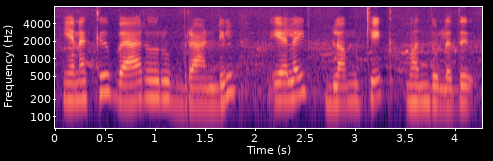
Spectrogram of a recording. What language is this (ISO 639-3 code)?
tam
